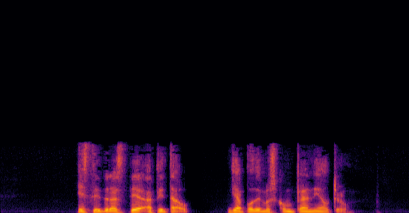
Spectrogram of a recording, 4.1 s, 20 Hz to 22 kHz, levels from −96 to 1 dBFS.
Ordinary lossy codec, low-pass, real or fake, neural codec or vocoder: MP3, 48 kbps; 7.2 kHz; fake; codec, 16 kHz, 1.1 kbps, Voila-Tokenizer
